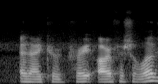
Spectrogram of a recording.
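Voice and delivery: ordinary talk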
